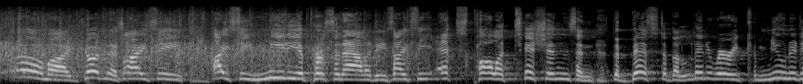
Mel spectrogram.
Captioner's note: cheering and Applause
